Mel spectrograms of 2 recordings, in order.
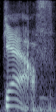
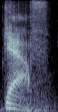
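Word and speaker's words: Gaugh: oh it's like laugh okay Gaff so g-a-u-g-h is Gaff I'm guessing heart G guessing a hard G all right um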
